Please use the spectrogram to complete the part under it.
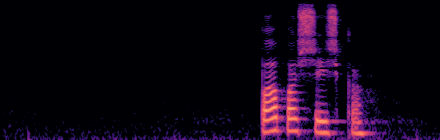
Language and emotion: Russian, neutral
